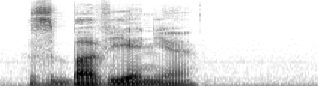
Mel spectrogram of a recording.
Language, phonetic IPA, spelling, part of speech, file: Polish, [zbaˈvʲjɛ̇̃ɲɛ], zbawienie, noun, Pl-zbawienie.ogg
